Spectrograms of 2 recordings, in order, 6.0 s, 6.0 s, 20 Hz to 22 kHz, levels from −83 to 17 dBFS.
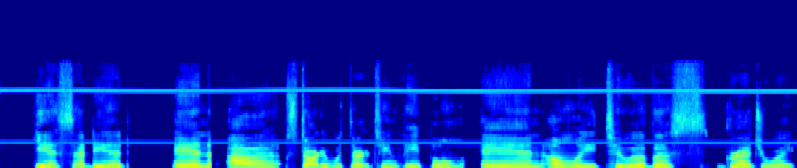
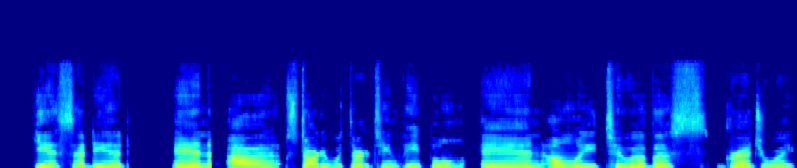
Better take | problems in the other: second | high-pitched whine; faint; throughout; 10 kHz, 20 dB below the speech

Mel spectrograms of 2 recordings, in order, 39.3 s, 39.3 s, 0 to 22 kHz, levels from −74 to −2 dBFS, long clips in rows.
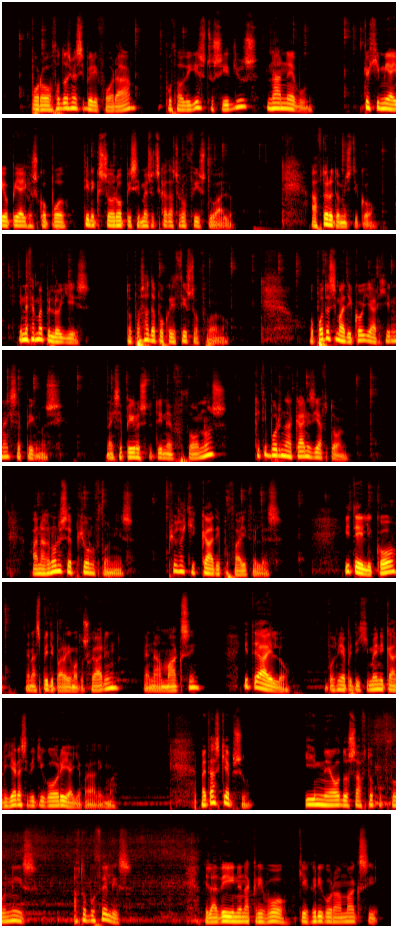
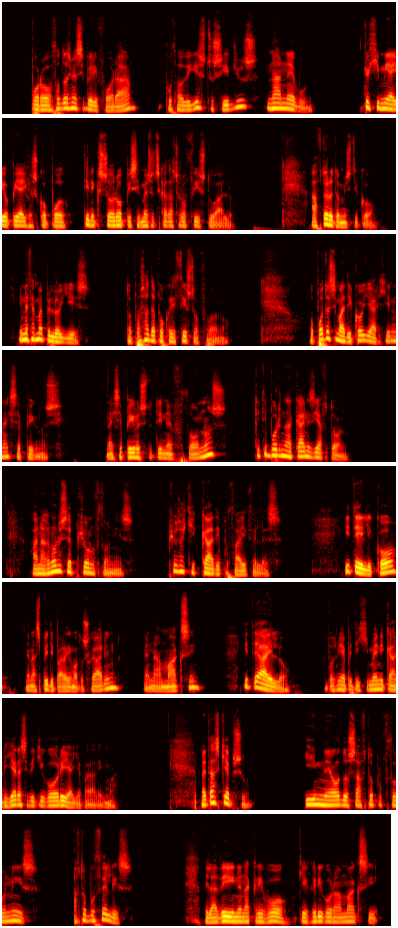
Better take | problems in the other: second | household noises; faint; throughout; 20 dB below the speech

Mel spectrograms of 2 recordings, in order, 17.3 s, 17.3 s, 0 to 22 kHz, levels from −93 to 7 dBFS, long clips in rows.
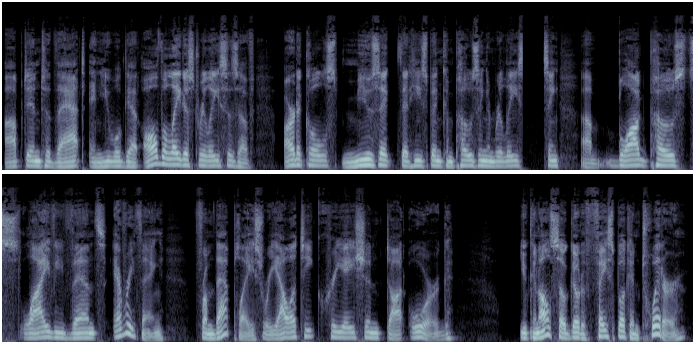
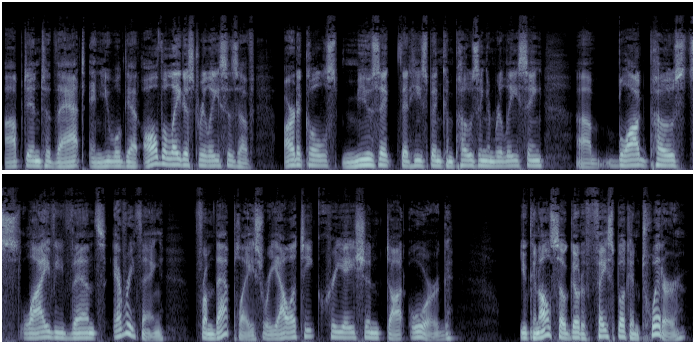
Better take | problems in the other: second | audio freezing; at 6.5 s

